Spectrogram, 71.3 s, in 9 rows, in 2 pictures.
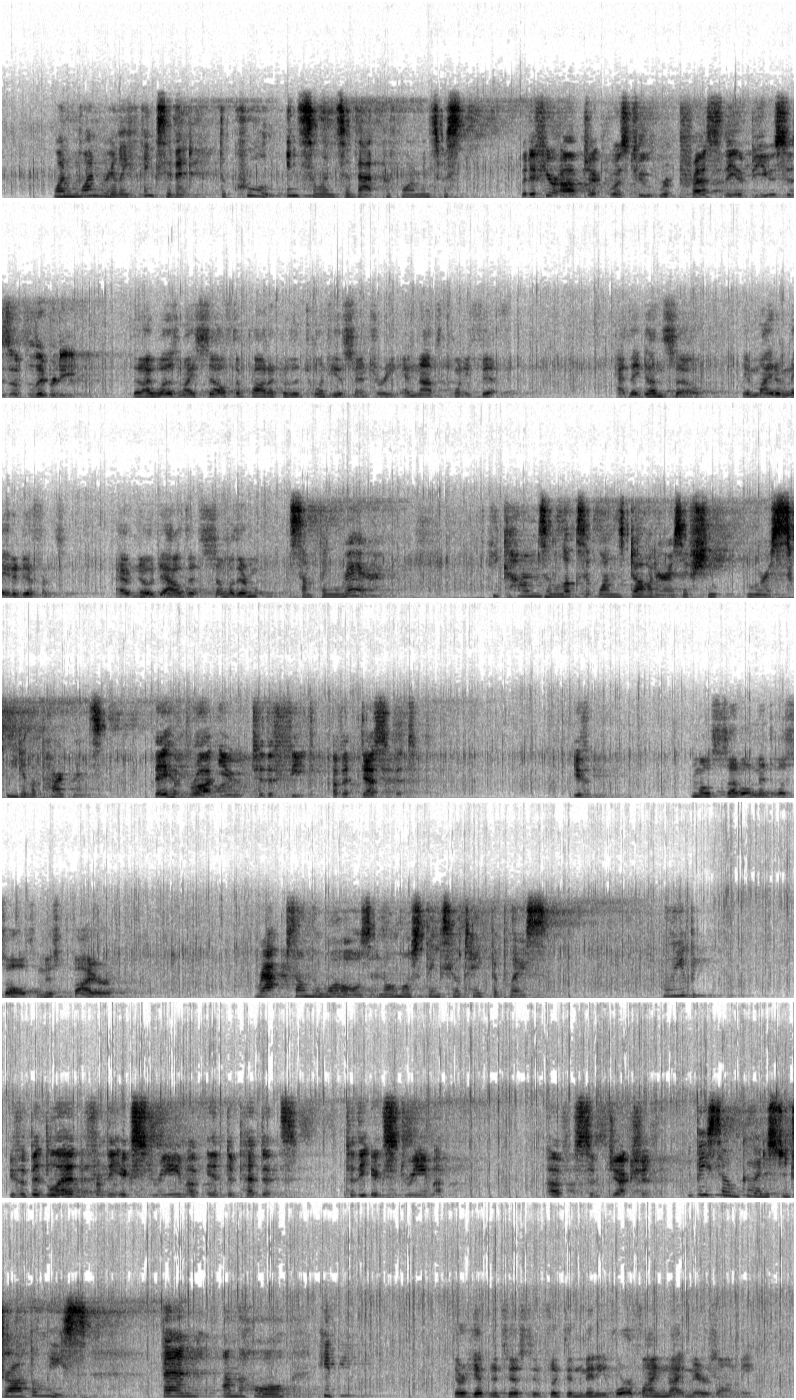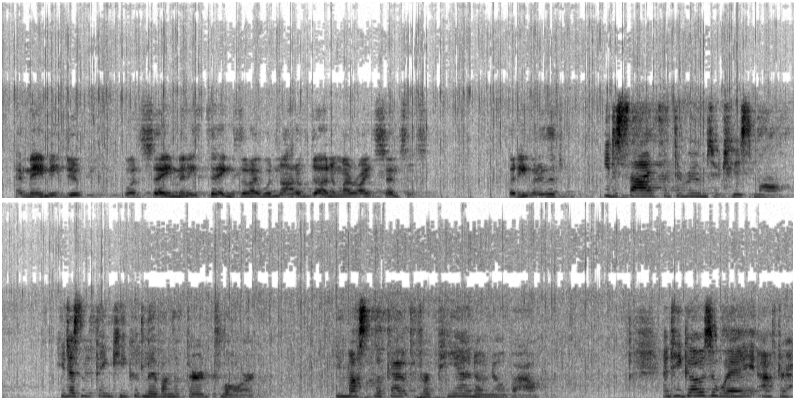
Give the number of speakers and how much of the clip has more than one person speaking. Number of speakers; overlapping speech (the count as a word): three, no overlap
